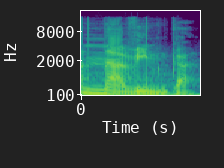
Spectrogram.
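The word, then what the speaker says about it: новинка: palabra rusa novi, nuevo, concretamente de su variante novinka, pronunciada navinka, novedad.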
